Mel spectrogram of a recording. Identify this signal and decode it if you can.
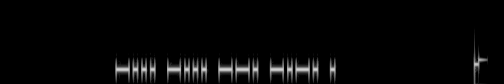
Morse code, heard as a keyed tone, about 27 wpm, 700 Hz. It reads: BBGCE
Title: Code Groups - 5 Letter:Numbers - 28wpm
